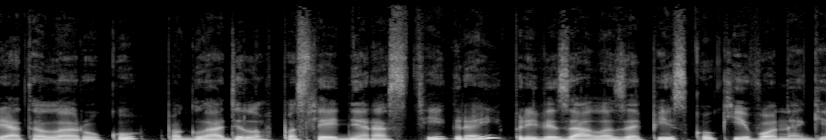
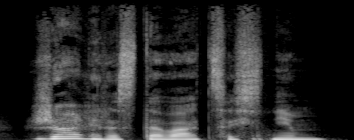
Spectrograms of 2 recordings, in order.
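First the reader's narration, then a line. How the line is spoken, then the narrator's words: Sad. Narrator (Russian): грустно проговорила я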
